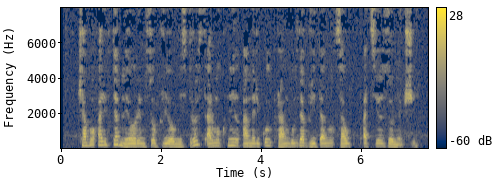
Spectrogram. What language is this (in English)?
Georgian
